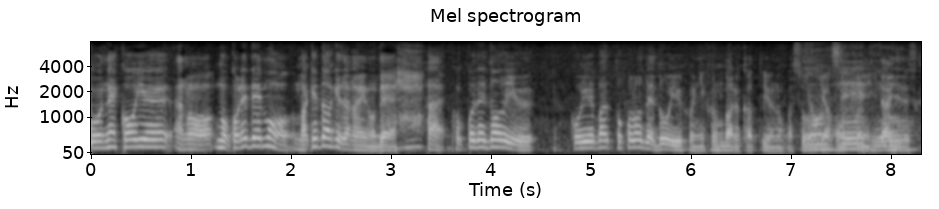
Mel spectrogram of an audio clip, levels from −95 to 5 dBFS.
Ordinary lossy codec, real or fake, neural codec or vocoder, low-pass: none; fake; codec, 16 kHz, 16 kbps, FreqCodec, smaller model; none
